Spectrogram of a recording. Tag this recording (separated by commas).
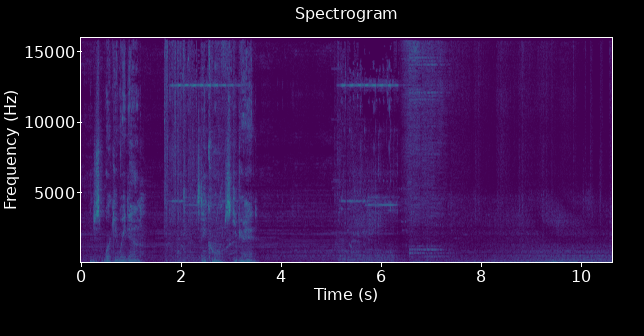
Speech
